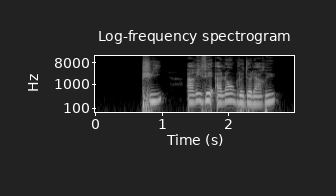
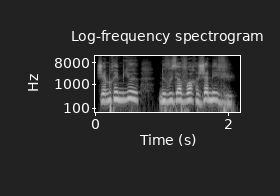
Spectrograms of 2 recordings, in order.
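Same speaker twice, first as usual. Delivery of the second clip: higher, louder impulsive cry; naive blunt outcry; 5 semitones higher, 5 dB louder than usual. A narrator's reading. D'Artagnan crying out to Madame Bonacieux, naively brutal. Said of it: "s'écria D'Artagnan avec cette brutalité naïve".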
